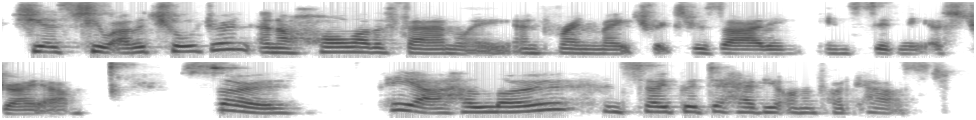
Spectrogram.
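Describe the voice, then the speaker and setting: A woman with a slightly husky, breathy voice hosts an interview podcast. She speaks in an earnest, affirming way, with the steady delivery of a prepared script. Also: medium pitch, moderate pace, low-quality recording. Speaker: podcast host.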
